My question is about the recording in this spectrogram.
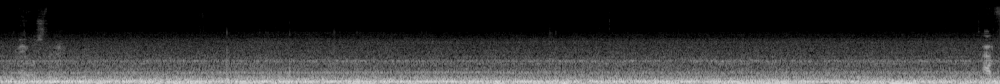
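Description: Steady engine and road noise of a vehicle cruising along an open road: a constant low rumble with an even hum over it.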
